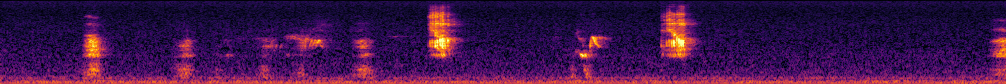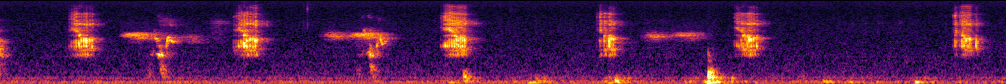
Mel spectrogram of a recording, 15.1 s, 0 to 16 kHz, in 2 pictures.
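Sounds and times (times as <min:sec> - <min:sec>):
magpies calling: 0:00.6 - 0:03.5, 0:04.3 - 0:05.2, 0:07.5 - 0:11.2, 0:12.0 - 0:13.3, 0:14.7 - 0:15.0.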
